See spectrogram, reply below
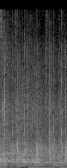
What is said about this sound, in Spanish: Fuerte el aplauso de Luca.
